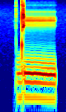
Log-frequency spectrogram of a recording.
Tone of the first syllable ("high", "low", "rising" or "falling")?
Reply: low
